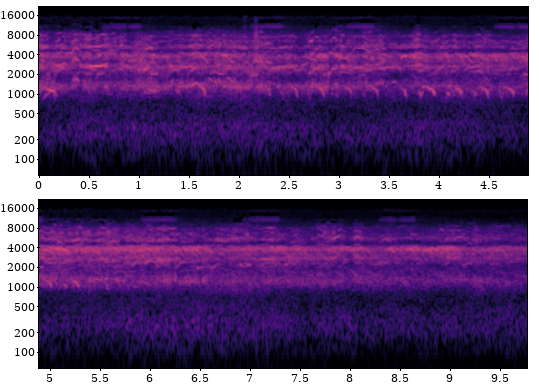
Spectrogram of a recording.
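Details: Breeding colony of Sandwich terns shared with black-headed gulls, arctic terns and common terns; a dense, continuous chorus of harsh, grating, overlapping calls, many short rising notes repeated rapidly throughout.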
